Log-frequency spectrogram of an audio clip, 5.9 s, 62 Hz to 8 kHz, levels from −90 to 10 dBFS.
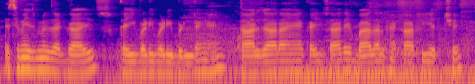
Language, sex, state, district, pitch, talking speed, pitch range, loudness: Hindi, male, Bihar, Gopalganj, 115 Hz, 180 wpm, 115-125 Hz, -22 LUFS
